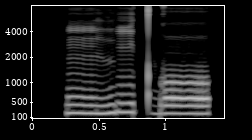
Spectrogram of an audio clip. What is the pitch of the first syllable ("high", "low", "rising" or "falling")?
low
